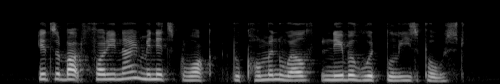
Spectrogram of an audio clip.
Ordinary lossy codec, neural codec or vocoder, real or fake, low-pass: none; autoencoder, 22.05 kHz, a latent of 192 numbers a frame, VITS, trained on one speaker; fake; 7.2 kHz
